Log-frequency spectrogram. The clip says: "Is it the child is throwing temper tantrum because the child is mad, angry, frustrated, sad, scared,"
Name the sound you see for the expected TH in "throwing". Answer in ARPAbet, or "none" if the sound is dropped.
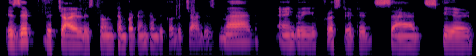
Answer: T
